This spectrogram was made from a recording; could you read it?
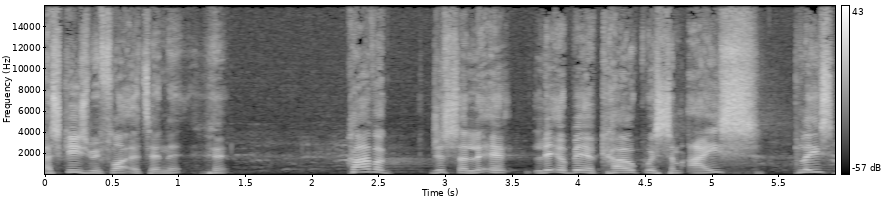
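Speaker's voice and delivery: fake, put-on British accent, fully in character. Retelling a plane trip in full character with Jackie, addressing the flight attendant: fake British accent. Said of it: "let's do British".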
